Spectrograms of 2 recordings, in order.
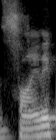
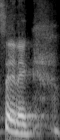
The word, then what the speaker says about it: Sinek: little bit more about Simon how do you pronounce him some people say simon Sinek some people says Simon sign it what would you say as his natives in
